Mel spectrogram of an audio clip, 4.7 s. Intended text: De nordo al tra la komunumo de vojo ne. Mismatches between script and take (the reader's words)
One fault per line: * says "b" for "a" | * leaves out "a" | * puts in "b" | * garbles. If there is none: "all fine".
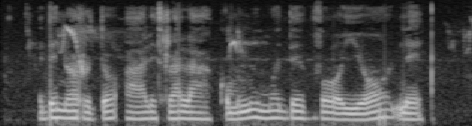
all fine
